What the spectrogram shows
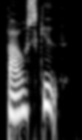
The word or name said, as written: bagskid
